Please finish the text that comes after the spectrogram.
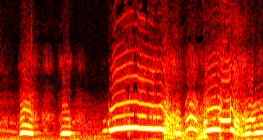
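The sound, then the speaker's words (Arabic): A woman's voice cries out in two short yelps, then a long, loud, high-pitched scream that breaks into a wavering, sobbing wail, with no talking. “تطلق اي صرخة”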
